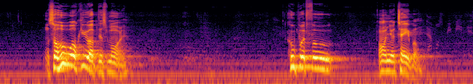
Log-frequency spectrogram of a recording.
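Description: A man speaks slowly through a microphone in a large echoing hall, with long pauses.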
